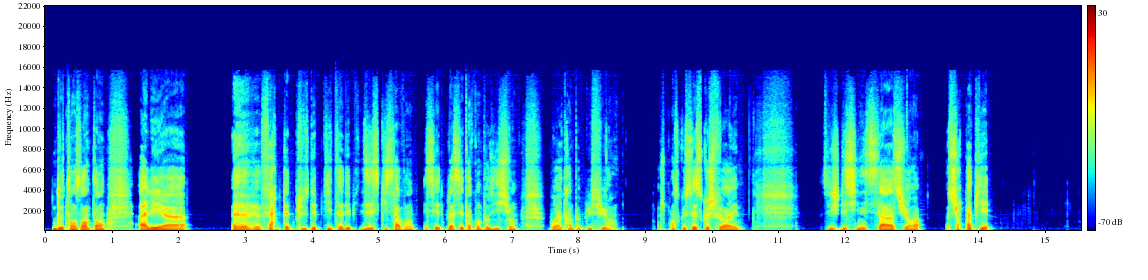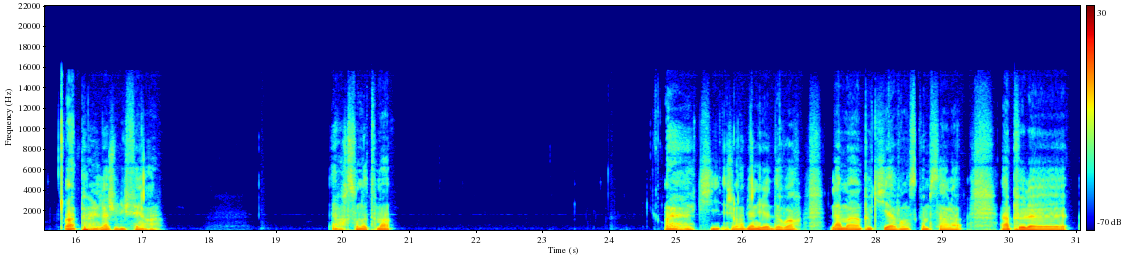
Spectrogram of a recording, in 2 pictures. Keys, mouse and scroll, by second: 14.8 space, 14.9 click, 29.5 alt+scroll up 2.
